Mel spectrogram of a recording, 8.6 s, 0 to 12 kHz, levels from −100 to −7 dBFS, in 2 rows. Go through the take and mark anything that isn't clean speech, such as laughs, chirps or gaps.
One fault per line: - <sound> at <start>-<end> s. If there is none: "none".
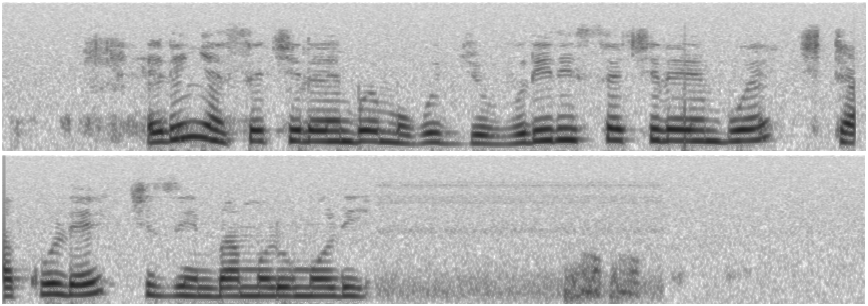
- dropout at 4.3-4.3 s
- laugh at 7.1-7.5 s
